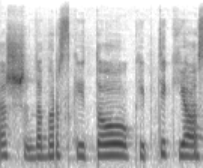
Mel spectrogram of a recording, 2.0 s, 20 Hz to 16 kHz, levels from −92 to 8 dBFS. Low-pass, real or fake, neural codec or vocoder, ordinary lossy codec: 14.4 kHz; fake; vocoder, 44.1 kHz, 128 mel bands, Pupu-Vocoder; Opus, 64 kbps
